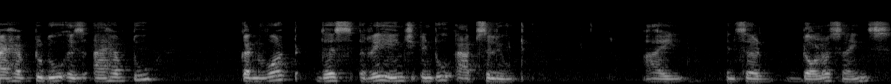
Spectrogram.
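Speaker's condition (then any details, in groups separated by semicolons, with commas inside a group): No condition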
